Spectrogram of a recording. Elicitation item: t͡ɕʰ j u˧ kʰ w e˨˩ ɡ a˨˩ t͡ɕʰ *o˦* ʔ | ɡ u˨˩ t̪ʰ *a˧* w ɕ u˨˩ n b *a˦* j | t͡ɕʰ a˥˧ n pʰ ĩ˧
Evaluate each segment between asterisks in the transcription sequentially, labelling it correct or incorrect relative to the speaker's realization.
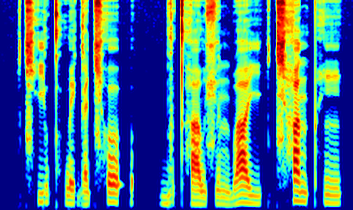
correct, incorrect: a˨˩, incorrect: a˥˧

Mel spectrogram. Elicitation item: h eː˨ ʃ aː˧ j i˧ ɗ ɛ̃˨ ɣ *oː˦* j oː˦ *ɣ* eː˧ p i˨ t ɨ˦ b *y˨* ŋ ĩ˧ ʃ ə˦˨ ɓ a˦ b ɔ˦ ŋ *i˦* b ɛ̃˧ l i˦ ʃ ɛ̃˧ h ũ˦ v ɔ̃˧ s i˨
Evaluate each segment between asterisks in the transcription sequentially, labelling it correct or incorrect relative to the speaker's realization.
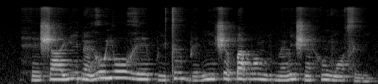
incorrect: o˦, correct, incorrect: e˨, incorrect: i˧

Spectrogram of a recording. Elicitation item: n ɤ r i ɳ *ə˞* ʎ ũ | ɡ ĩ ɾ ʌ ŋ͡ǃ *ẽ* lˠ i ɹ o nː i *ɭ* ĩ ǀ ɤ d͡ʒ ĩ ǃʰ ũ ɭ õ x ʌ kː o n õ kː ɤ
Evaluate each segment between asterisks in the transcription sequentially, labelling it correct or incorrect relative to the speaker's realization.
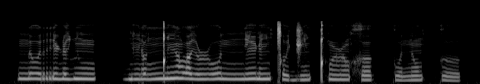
incorrect: ʌ, incorrect: ĩ, incorrect: ɽ

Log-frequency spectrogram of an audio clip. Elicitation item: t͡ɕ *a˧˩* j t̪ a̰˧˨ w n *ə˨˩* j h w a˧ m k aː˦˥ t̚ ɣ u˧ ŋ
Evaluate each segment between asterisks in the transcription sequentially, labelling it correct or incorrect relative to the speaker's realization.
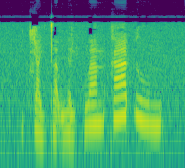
correct, incorrect: ə̰˧˨

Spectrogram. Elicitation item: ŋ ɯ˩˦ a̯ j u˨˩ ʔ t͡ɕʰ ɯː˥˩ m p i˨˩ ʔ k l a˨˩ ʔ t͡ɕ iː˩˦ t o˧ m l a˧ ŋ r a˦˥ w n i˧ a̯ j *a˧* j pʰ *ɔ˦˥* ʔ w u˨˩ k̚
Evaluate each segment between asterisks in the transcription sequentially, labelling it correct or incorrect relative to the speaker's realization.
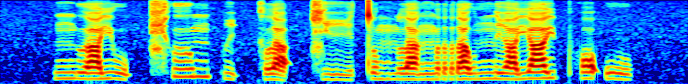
incorrect: a˥˩, correct

